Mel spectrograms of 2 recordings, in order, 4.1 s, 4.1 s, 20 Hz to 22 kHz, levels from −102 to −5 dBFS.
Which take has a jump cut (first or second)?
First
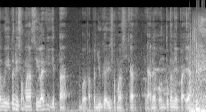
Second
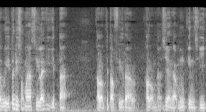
first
